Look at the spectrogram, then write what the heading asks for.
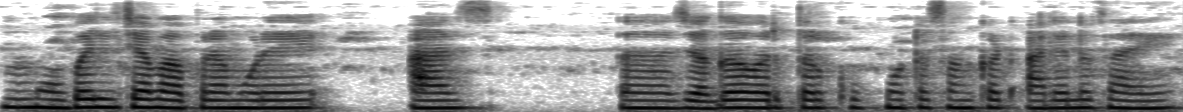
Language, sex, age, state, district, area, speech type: Marathi, female, 45-60, Maharashtra, Akola, urban, spontaneous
